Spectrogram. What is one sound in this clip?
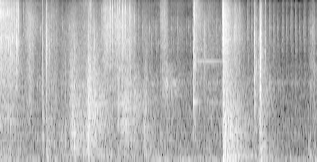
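A heavy lid bangs shut.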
